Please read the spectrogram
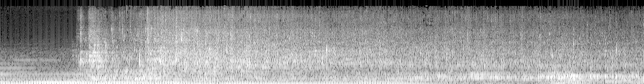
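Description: A toilet flushes after a moment of low hum, releasing a loud rush of swirling water that churns steadily for several seconds before easing into a gurgling trickle, as a miscarried fetus is flushed away.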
